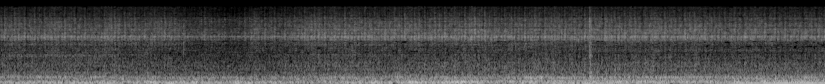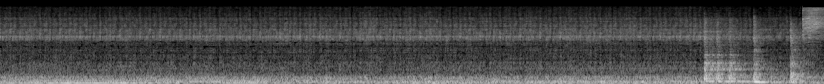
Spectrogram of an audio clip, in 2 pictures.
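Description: Car engine and road rumble heard inside the cabin while driving, steady, growing deeper and louder through the middle, with a faint engine note rising and falling. Music starts up again just before the end.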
